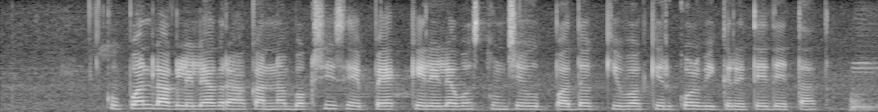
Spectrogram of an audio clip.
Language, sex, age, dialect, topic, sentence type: Marathi, female, 18-24, Northern Konkan, banking, statement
